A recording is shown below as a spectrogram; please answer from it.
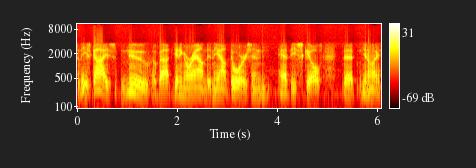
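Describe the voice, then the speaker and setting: A man's normal speaking voice, fairly low in pitch, with ordinary pitch variation and a fairly slow pace. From Oklahoma, US (Oklahoma City). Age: 60s. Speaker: author and outdoorsman. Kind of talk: interview.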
